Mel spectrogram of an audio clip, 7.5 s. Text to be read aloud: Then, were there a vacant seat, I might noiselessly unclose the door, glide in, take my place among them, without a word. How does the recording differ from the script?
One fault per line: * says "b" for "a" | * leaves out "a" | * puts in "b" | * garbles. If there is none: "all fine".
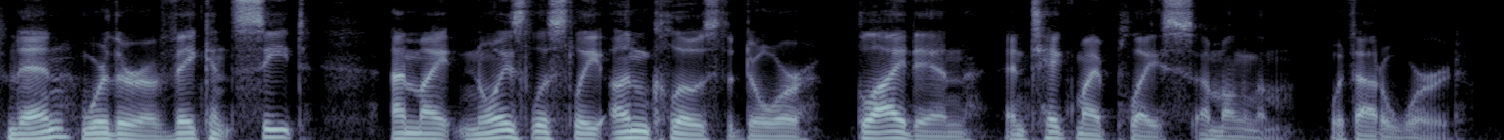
* puts in "and"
